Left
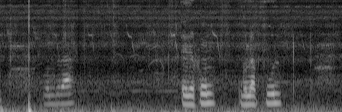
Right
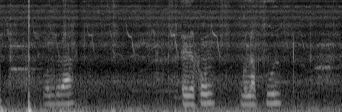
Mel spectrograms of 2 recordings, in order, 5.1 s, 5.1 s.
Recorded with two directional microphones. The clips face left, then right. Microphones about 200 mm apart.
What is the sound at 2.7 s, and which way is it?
Speech, 50° left (ahead or behind).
